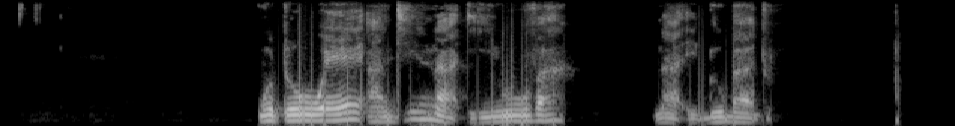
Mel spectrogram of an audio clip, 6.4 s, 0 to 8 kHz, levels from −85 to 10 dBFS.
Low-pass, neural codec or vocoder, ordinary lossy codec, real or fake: 7.2 kHz; none; Opus, 24 kbps; real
